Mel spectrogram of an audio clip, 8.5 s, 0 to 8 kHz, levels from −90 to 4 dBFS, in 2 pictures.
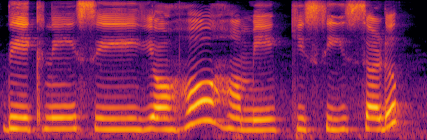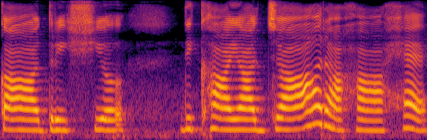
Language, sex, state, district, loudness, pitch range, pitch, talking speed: Hindi, male, Punjab, Fazilka, -15 LUFS, 220-245 Hz, 235 Hz, 85 wpm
